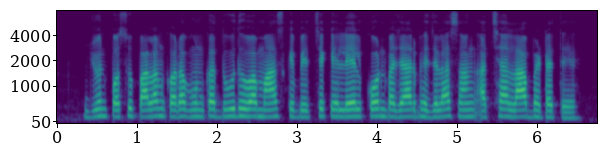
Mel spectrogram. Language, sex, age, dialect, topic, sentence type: Maithili, male, 25-30, Eastern / Thethi, agriculture, question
